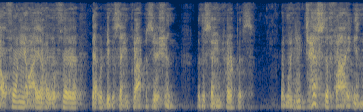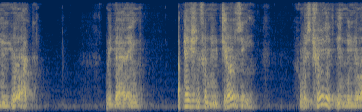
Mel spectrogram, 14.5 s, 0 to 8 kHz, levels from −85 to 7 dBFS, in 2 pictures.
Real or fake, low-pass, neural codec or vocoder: fake; 7.2 kHz; vocoder, 22.05 kHz, 80 mel bands, HiFi-GAN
